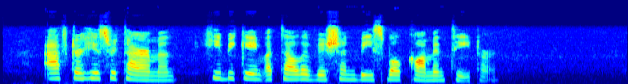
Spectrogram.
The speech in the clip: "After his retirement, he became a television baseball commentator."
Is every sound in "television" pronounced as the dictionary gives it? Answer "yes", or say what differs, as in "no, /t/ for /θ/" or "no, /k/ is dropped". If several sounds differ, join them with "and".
no, /ʃ/ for /ʒ/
